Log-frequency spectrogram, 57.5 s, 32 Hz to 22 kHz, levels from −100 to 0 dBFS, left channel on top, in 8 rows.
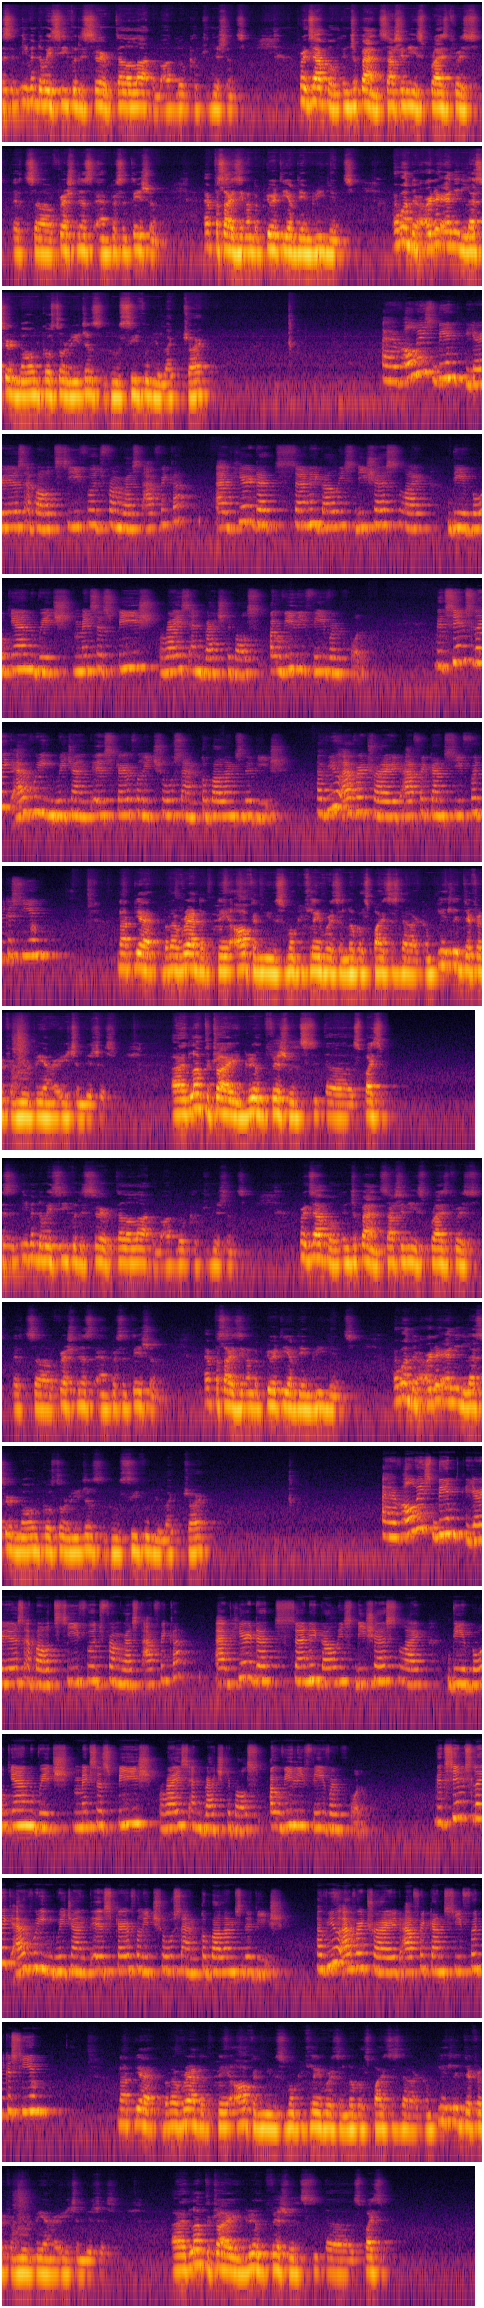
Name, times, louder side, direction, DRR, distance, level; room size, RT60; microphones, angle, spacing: voice 1, 0.0-3.5 4.5-7.1 7.4-9.6 10.2-12.4 13.1-17.4 44.9-51.9 52.9-56.2, left 3 dB, 60° left, 0.6 m, -20 dB
voice 2, 20.1-24.3 24.8-27.9 28.3-34.2 35.3-40.2 40.7-43.8, right 2 dB, 55° right, 1.7 m, -25 dB
10.0 x 6.6 x 4.9 m
head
